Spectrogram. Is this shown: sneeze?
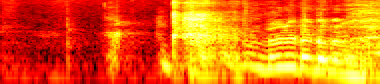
yes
